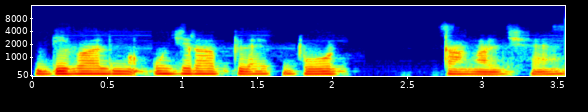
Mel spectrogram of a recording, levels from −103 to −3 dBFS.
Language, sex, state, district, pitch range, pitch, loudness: Maithili, male, Bihar, Saharsa, 130-135 Hz, 130 Hz, -20 LUFS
